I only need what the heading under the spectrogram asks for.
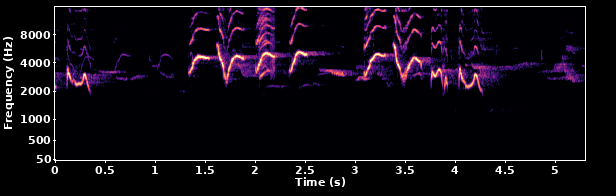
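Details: Kacer (Oriental magpie-robin) training song in the 'nembak rapat' style: an opening whistle, then two close-packed bursts of swooping, ringing whistles, each lasting about a second and a half.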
